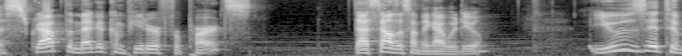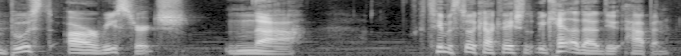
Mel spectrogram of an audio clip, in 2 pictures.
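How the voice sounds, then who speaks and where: A man live-streaming a strategy game, thinking out loud in a rambling, filler-heavy way. His voice sits at an ordinary middle pitch for a man. Faint music plays underneath. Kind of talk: casual live-stream chat.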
